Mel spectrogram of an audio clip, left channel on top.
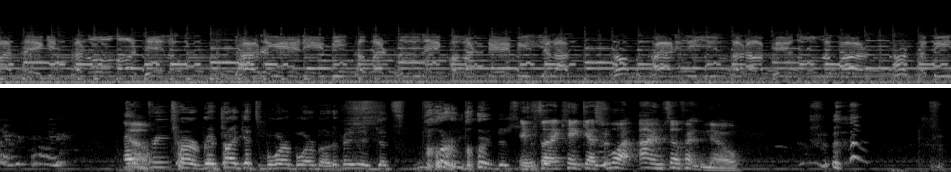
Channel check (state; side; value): different; both; correlation 0.00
